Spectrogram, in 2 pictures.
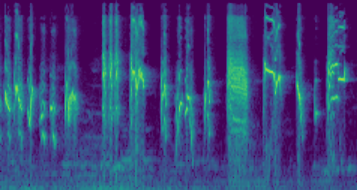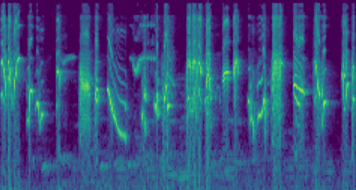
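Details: Oriental magpie-robin in ngeplong style, calling a rival: a dense, loud run of harsh squawks, sharp chirps and swept whistles packed with short gaps, with a brief low hum early on.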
